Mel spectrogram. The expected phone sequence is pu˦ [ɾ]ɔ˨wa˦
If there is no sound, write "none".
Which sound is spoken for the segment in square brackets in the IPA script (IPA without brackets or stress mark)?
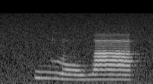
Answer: l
